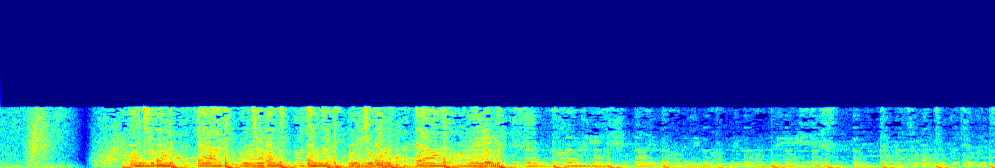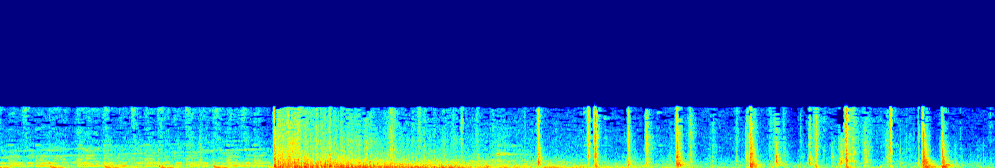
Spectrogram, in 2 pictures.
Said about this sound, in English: This is another piece of dramatic footage. Watch it all the way through. There's actually two explosions in here.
